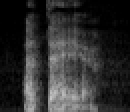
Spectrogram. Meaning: second-person singular present indicative/subjunctive of atterrer
- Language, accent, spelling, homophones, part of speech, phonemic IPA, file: French, Canada, atterres, atterre / atterrent, verb, /a.tɛʁ/, LL-Q150 (fra)-atterres.wav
